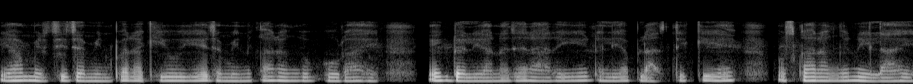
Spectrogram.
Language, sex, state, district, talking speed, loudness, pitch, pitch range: Hindi, female, Chhattisgarh, Jashpur, 170 wpm, -23 LUFS, 170 Hz, 160-175 Hz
